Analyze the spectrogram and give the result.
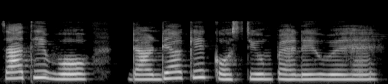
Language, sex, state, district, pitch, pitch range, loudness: Hindi, female, Jharkhand, Palamu, 240 Hz, 230-280 Hz, -18 LUFS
